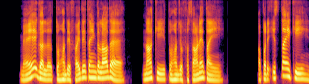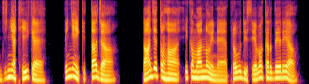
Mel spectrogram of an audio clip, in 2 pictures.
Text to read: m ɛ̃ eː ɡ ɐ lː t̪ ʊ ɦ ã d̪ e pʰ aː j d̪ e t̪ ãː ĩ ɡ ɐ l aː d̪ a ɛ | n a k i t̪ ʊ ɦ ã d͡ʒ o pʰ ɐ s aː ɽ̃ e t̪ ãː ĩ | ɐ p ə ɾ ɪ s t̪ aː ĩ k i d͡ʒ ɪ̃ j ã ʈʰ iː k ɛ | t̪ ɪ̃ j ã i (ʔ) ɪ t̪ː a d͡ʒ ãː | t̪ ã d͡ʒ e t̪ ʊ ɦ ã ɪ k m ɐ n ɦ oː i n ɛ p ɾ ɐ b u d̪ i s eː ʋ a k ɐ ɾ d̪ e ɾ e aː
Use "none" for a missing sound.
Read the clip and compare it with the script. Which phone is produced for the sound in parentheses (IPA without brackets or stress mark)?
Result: k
